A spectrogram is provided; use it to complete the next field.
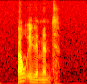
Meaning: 1. device 2. component, module 3. part, element
- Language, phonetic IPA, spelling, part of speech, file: German, [ˈbaʊ̯ʔeleˌmɛnt], Bauelement, noun, De-Bauelement.ogg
